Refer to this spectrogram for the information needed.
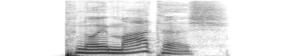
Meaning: pneumatic
- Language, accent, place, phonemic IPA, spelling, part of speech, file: German, Germany, Berlin, /pnɔɪ̯ˈmaːtɪʃ/, pneumatisch, adjective, De-pneumatisch.ogg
